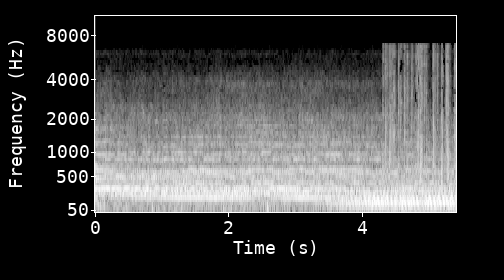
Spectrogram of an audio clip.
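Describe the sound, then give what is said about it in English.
A steady engine drone of a car driving along a road on the route out to a plant, loud, with a rougher, noisier surge near the end. No one speaks. “Well, my deputy and I'll drive out over the route between here and the plant and have a look for him.”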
